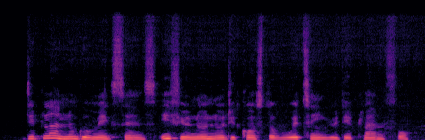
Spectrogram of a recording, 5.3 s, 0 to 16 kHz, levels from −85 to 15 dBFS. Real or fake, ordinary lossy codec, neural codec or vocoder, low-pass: fake; none; vocoder, 44.1 kHz, 128 mel bands, Pupu-Vocoder; 14.4 kHz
